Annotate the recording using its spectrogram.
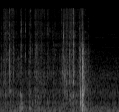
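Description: Light clicks and rubbing as a small quartz watch movement is handled between rubber-cotted fingertips, with a cluster of ticks in the second half and one sharper click near the end.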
